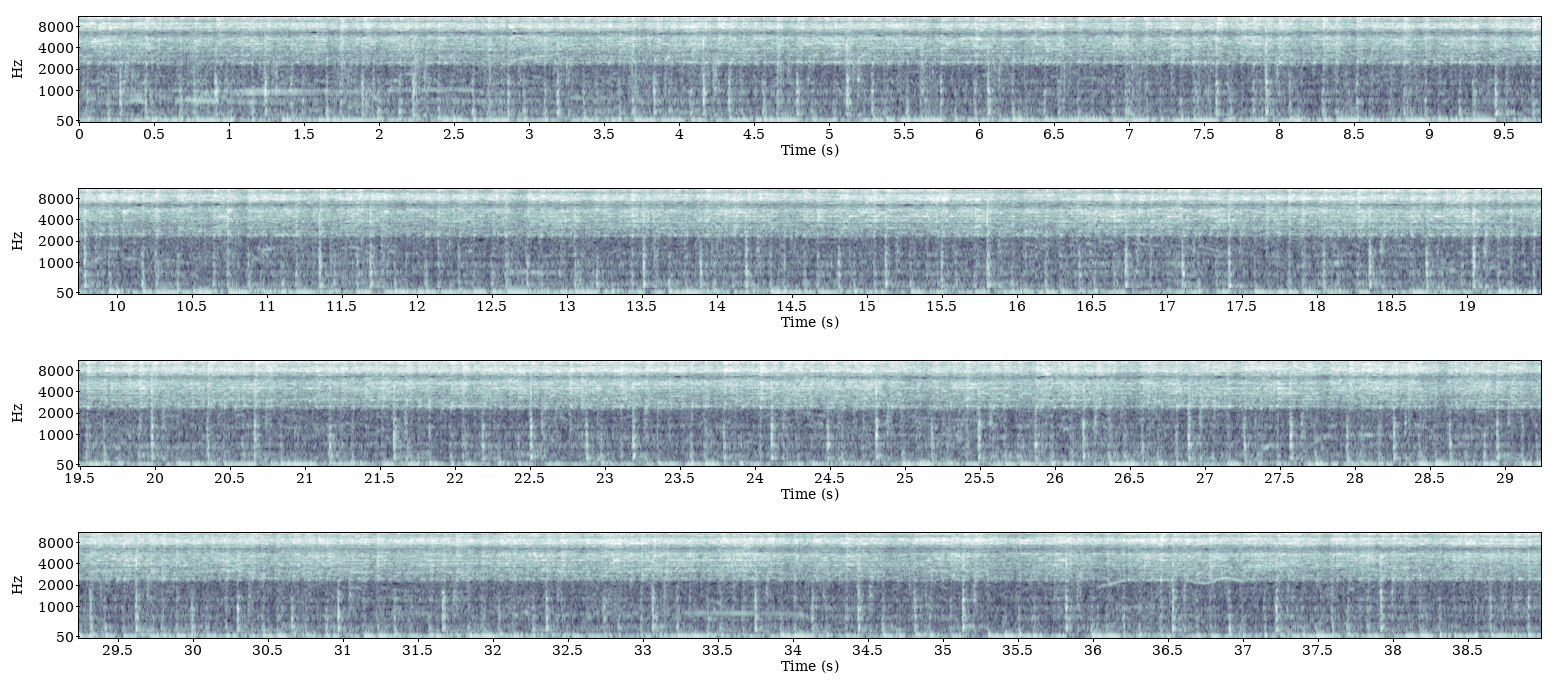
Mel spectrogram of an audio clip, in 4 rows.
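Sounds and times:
bass: 0.0 - 38.9
frame drums fast beat: 0.0 - 38.9.

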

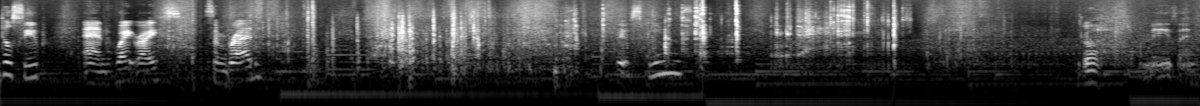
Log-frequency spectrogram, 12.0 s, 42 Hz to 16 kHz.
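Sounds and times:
plastic lid crinkling: 2.8 - 6.0, 6.6 - 9.2.

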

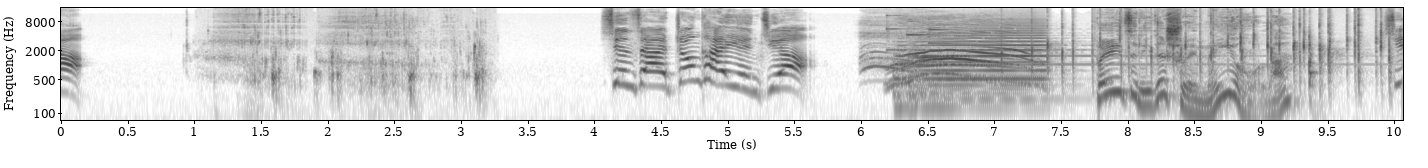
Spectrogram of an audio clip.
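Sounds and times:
cartoon gulping and slurping: 0.9 - 3.4.

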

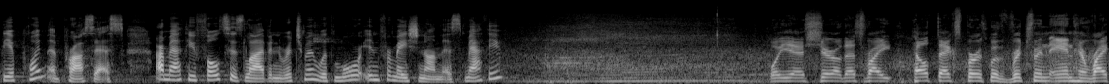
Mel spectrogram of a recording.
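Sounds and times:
vehicle engine humming by: 5.0 - 11.0.

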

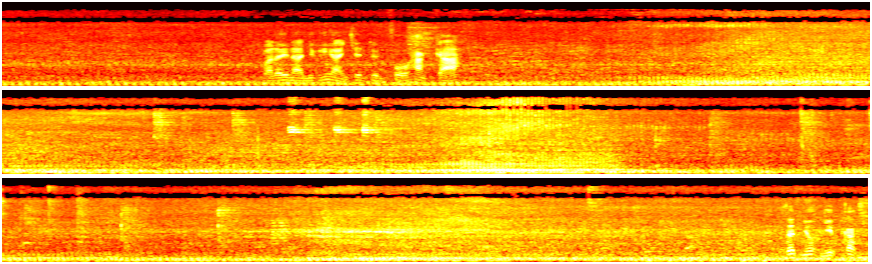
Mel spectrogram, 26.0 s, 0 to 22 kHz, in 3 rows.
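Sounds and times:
motorbike engines passing: 0.0 - 26.0
street traffic: 0.0 - 26.0.

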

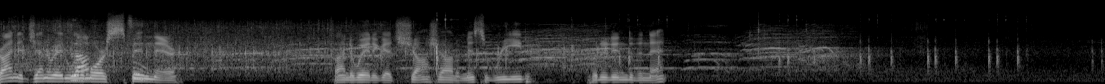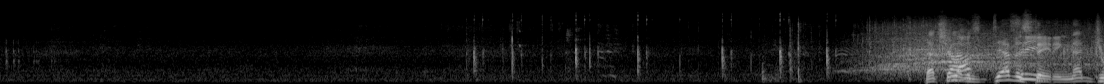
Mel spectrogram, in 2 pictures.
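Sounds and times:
table tennis ball clicking: 7.8 - 11.4, 15.7 - 19.5.

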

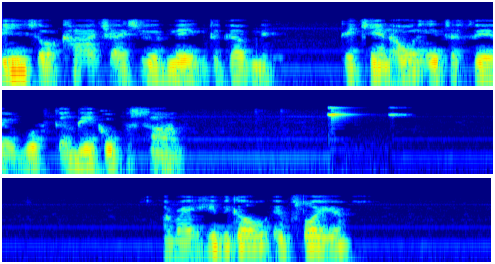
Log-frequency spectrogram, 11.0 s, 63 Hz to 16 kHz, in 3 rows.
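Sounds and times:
short high electronic beeps: 6.1 - 6.8.

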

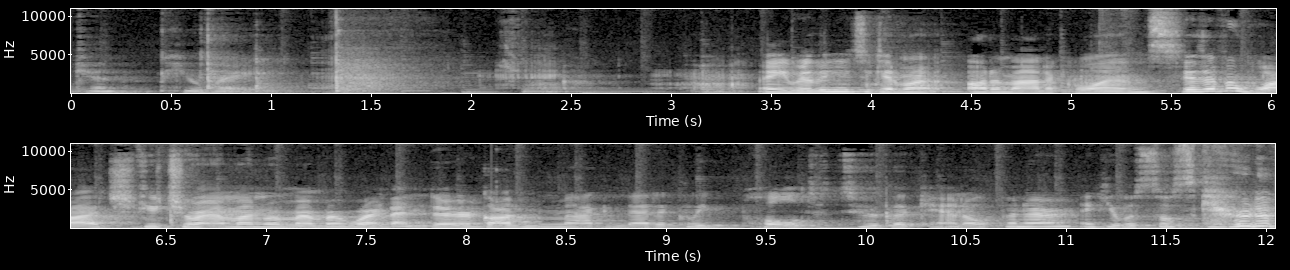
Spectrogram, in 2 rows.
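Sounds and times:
can opener scraping: 1.2 - 5.4.

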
